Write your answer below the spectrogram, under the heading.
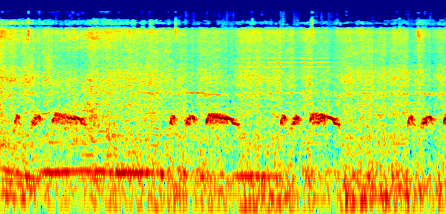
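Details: Lure recording for trapping spotted doves: mellow coo phrases, two quick notes then a longer slurred coo, repeated about four times, with a loud low droning hum throughout.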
